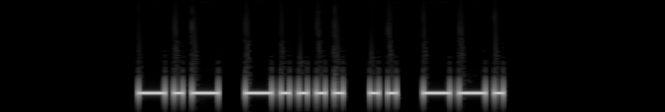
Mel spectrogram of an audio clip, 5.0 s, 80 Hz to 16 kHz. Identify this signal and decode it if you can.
Morse code, heard as a keyed tone, about 18 wpm, 700 Hz. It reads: K6IG
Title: Speed Racing - USA 1x2 Call Signs 15wpm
